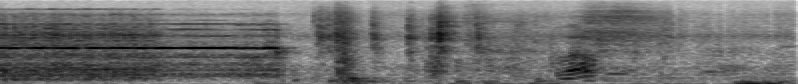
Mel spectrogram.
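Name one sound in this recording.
A telephone handset is picked up with a clatter.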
